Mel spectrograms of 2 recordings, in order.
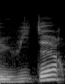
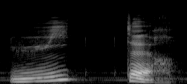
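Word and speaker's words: huit heures: Ici, la prononciation de 8 heures peut poser quelques soucis. Donc ici, on va dire comme ça. 8 heures.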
